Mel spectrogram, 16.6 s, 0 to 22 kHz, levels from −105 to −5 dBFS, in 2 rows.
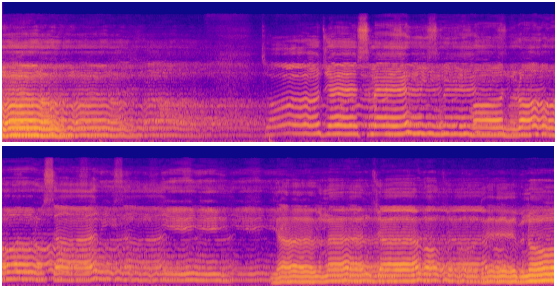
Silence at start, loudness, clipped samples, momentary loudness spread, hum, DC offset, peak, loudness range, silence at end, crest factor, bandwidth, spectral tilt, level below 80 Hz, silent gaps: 0 s; -31 LUFS; under 0.1%; 15 LU; none; under 0.1%; -10 dBFS; 7 LU; 0 s; 20 dB; 15.5 kHz; -5 dB/octave; -66 dBFS; none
